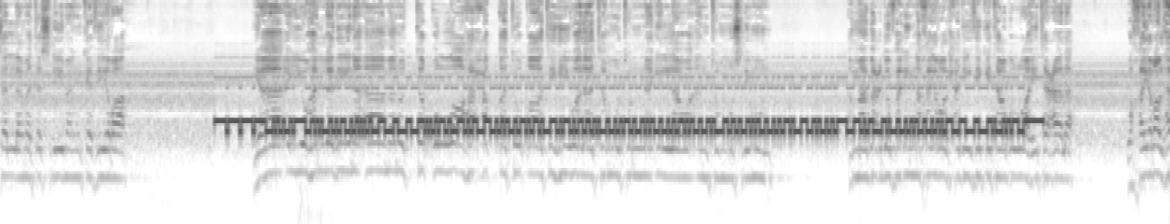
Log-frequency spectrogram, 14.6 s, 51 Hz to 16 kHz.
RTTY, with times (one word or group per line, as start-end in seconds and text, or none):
3.8-4.3 NEL
4.5-6.1 SOTTOSUOLO
6.3-7.6 ACCOGLIE
7.8-8.3 UNA
8.4-9.6 CANTINA
9.8-10.3 CON
10.4-11.2 VOLTE
11.4-11.6 A
11.7-12.9 BOTTE.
